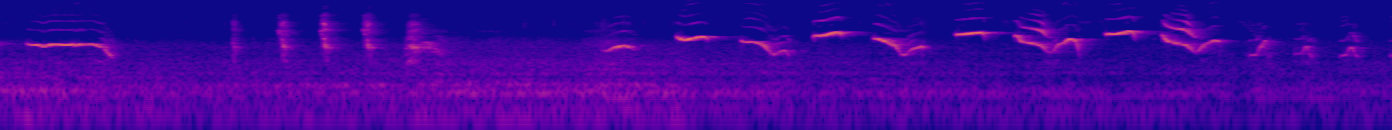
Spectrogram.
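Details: Male pet cockatiel singing natural song with mimicry: a flat whistled note, then a burst of sharp clicks, then a run of loud rising-and-falling whistled phrases ending in short chirps.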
